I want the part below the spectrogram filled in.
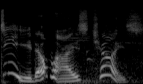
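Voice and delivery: high put-on character voice. Showing the other caster the matching voice: Heimerdinger voice. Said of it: "it's the same as my Heimerdinger".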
